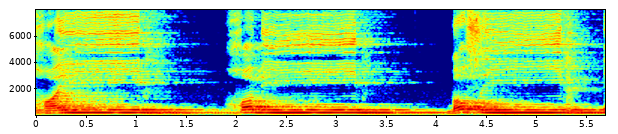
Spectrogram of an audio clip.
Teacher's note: تو چونکہ یہاں پر را پر وقف کرنے کی صورت میں را ساکن سے پہلے یائے ساکنہ آ رہی ہے، اس لیے اس را کو وقف کی صورت میں ہم باریک ہی پڑھیں گے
